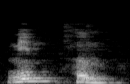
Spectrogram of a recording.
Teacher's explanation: ada nun sukun atau nun mati bertemu dengan ha, min hum. Jadi harus izhar atau jelas. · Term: izhar halqi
